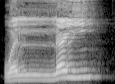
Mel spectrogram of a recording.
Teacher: tasydid huruf lam tidak ditahan lama, melainkan hentakan saja. Wallai, kemudian lay itu disebut dengan mad lin.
